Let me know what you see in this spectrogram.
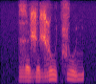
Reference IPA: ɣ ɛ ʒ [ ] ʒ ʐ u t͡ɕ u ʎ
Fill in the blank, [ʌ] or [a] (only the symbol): ʌ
